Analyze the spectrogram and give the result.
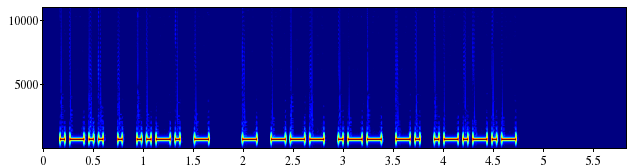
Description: Morse code, heard as a keyed tone, about 25 wpm, 700 Hz. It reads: LEFT TOWN.
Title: Sentences from Top 1000 Words - Review Part 6 - 25wpm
